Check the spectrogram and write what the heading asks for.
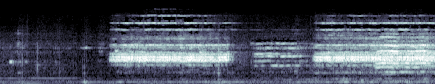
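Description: A telephone rings in two long, steady bursts, a bright buzzing tone with a quieter stretch between them. Before the first ring there are only a few faint knocks and a low hum.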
